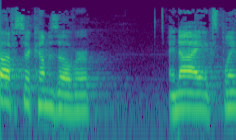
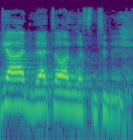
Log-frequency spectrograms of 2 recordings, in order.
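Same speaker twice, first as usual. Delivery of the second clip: ordinary talk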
